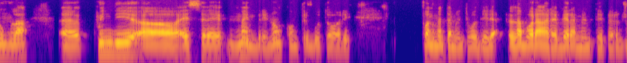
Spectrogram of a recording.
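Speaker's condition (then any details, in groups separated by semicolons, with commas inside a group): No condition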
